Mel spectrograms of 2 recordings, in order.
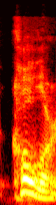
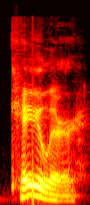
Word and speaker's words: Koehler: I'm here with Kohler, It's excuse me. it's And Koehler that's is how it's pronounced, actually. excuse me. Say it again. Koehler. Kaler.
